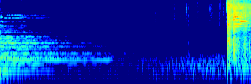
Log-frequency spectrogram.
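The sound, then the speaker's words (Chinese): A china teacup smashing: a sudden bright crash near the end, after a fading tone and a stretch of near silence. “又传来一声瓷器打碎的脆响，纳威把他的第二个杯子也摔碎了。”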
